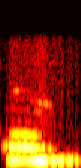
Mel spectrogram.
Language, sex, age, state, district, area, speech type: Bodo, female, 45-60, Assam, Chirang, rural, conversation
